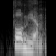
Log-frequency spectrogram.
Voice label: "phormium", Indian; Dictionary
